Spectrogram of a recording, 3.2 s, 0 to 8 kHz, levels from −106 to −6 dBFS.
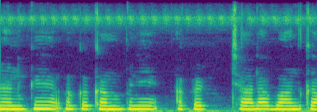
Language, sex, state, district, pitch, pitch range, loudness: Telugu, female, Andhra Pradesh, Sri Satya Sai, 240 Hz, 235-245 Hz, -12 LUFS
